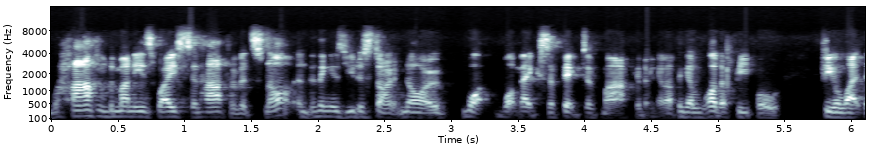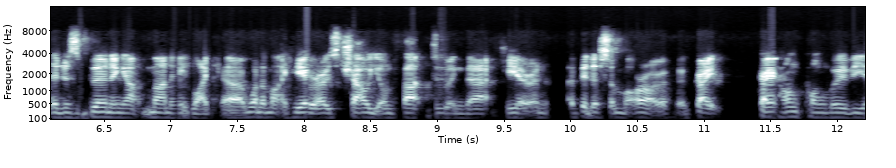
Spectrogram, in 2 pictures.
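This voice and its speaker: Fast-talking New Zealand man, gravelly. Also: medium pitch, fairly bright tone, dry recording, highs cut off. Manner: conversational, self-deprecating, frequent restarts. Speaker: conference speaker. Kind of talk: conference presentation.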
